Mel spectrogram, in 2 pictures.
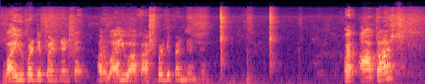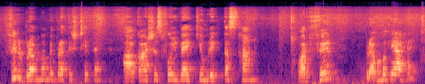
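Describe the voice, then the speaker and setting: A woman with a fairly high voice gives a classroom lecture, explaining ideas and acting out little spoken examples to make her point. A faint hum of room noise sits under her voice. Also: a little slow. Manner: explanatory, switches into demonstrative examples and recitation. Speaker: Sanskrit teacher.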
